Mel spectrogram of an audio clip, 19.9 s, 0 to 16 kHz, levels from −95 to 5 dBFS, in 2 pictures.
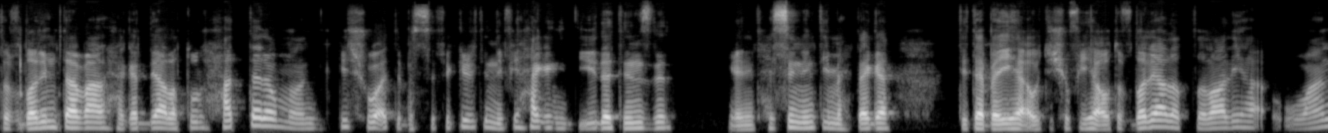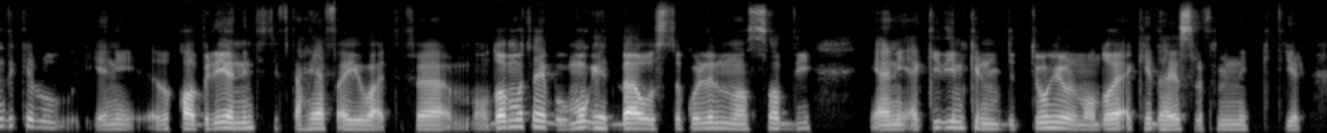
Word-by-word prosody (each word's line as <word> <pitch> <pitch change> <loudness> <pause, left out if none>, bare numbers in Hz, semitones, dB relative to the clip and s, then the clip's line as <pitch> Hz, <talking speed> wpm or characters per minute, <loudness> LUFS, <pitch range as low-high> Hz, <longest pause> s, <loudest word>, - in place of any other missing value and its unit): تفضلي 140 +3 +3
متابعة 160 -2 +6
الحاجات 140 -2 -4
دي 155 +3 +1
على 145 -3 +5
طول 155 +1 -10
حتى 175 +6 +1
لو 205 -1 +5
ما 165 -6 -8
عندكيش 135 +7 -10
وقت، - - +1
بس - - -8
فكرة 180 -2 -7
إن 145 -5 -6
في 170 +5 -10
حاجة 170 -1 0
جديدة 145 +3 +3
تنزل 150 +1 -2 0.4
يعني 110 +2 -3
تحسي 140 +7 +3
إن 155 - 0
أنتِ 155 +1 -3
محتاجة 140 +1 +3 0.5
تتابعيها 130 +1 +6
أو - - +4
تشوفيها 135 +3 -1
أو 120 - +5
تفضلي 155 +8 +2
على 180 -2 +4
اطلاع 145 -1 0
عليها 165 +2 -3
وعندِك 175 +11 -8
ال 165 -5 -9 0.2
يعني 130 +1 -10 0.2
القابلية 135 +3 0
إن 145 - -5
أنتِ 155 +2 -7
تفتحيها 135 +2 -4
في - - -7
أي 125 0 -1
وقت، 125 +3 -2
فموضوع 120 +7 -1
مُتعب 185 -2 -2
ومُجهد 150 +3 -2
بقى 140 +2 +7
وسط 130 +1 -8
كُل 140 +2 -5
المنصات 145 -1 -4
دي 140 +3 -16 0.4
يعني 120 +2 -2
أكيد 160 +5 -10
يمكن 155 -5 -6
بتتوهي 150 +5 -5
والموضوع 130 0 0
أكيد 140 -2 -8
هيصرف 125 0 -3
منِك 125 -1 -10
كتير. - - -13
145 Hz, 175 wpm, -23 LUFS, 130-160 Hz, 0.5 s, بقى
